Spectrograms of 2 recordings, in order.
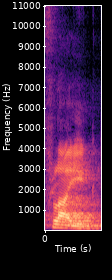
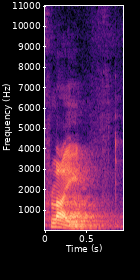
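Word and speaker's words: flight: राइट क्या पढ़ेंगे राइट एफ एल आई जी एच टी जी एच हो गया साइलेंट और ये बचा फ्लाइट क्या बचा फ्लाइट चलिए आगे देखते हैं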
